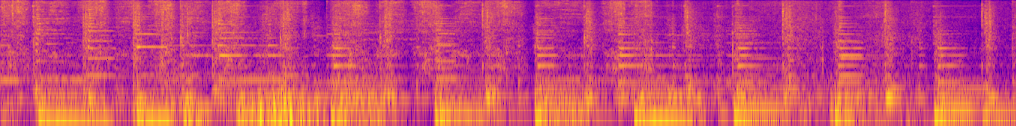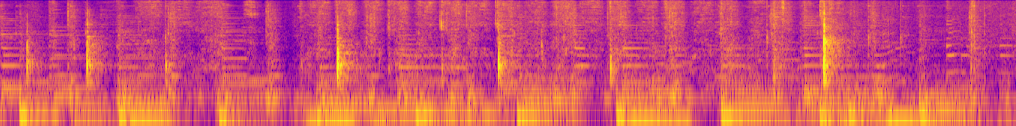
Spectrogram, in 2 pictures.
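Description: Steady knife chops through bell peppers on a kitchen cutting board, a dense run of quick close taps with a few sharper strikes, all without any talking.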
